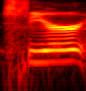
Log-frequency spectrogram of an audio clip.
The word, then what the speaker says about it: Seir: If you read seer in the Bible, S-E-I-R, like it's spelled here, it's talking about Edom, but it's also talking about their practice of divination and different things.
